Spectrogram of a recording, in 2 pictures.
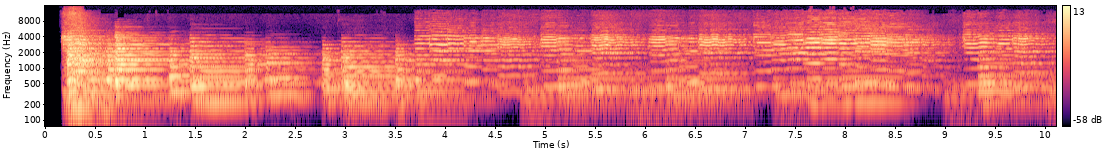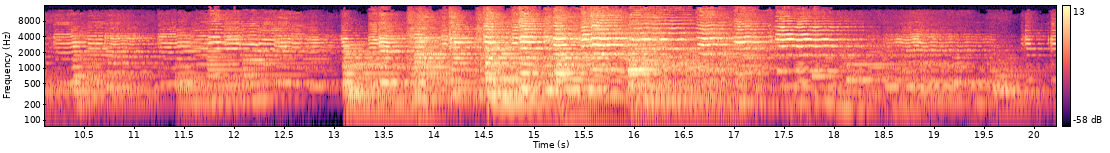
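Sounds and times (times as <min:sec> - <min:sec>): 
piano trio: 0:00.2 - 0:20.2.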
